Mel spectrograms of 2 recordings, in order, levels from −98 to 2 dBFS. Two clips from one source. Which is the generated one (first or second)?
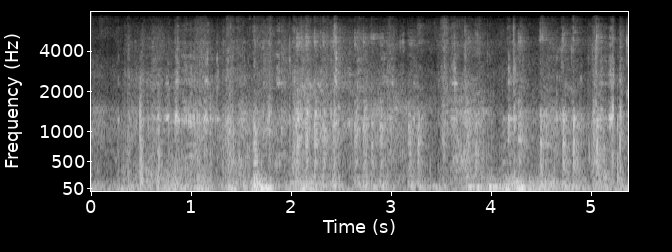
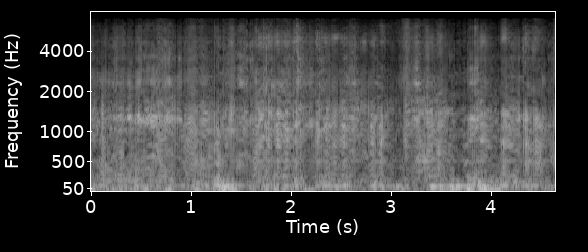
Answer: second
